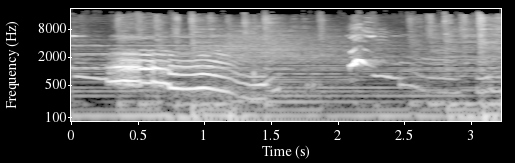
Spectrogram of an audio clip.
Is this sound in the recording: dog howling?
yes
